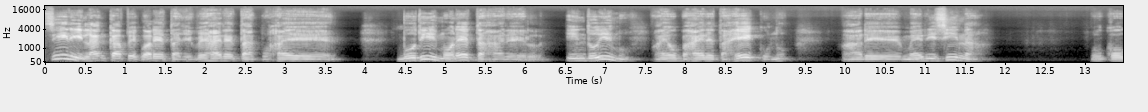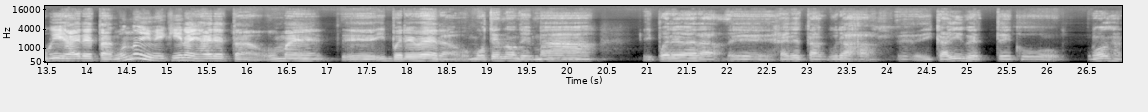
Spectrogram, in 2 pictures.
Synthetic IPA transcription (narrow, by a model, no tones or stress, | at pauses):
siɾilaŋkapekʷa̰ɾet̪ad͡ʒḛpeɦaeɾet̪akohaʔe | bud̪ismõɾet̪aɦaɾḛ | ĩnd̪uismõ | haeokʷaɦaeɾet̪ahekonõ | haɾemeeβisina | o̰kowihaeɾet̪aŋunõj̃βĩkĩɾ̃ãj̃ɦaeɾet̪a̰õ̰mãẽ | ipweɾeβaɾao̰mõt̪ẽnõnd̪emã | ḭpweɾeβeɾaehaeɾet̪aɡuɾaɦa | ḭkaiwet̪ekʰo | ɾoɨ̃ɦa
